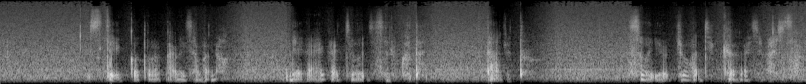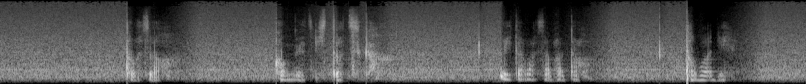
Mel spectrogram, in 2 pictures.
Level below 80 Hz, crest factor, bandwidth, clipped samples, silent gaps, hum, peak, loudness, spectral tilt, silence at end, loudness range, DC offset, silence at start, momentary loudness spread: -58 dBFS; 20 dB; over 20 kHz; under 0.1%; none; none; 0 dBFS; -20 LUFS; -2.5 dB/octave; 0 s; 1 LU; under 0.1%; 0 s; 7 LU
